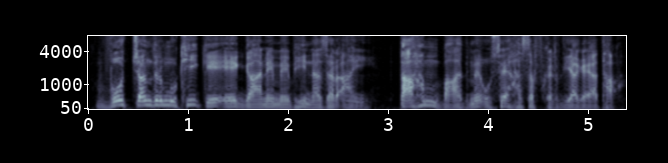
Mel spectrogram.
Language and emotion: Urdu, neutral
